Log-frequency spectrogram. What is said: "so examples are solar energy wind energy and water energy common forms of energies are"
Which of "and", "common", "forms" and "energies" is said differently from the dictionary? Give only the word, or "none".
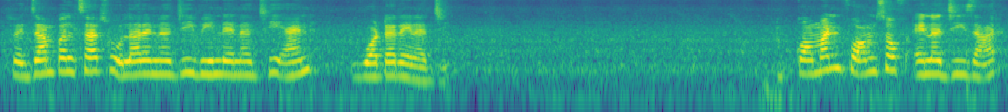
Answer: forms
